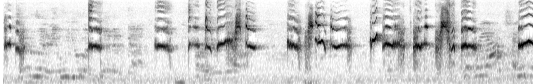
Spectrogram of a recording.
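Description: A cockatiel chatters in quick bursts of bright, warbling whistles and squawky notes, pausing briefly between phrases, with a person's voice faintly nearby.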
